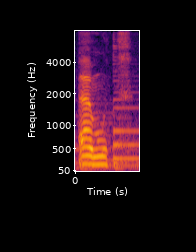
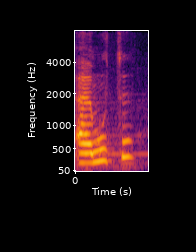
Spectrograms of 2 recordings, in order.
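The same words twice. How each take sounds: First: It is said flatly and without conviction. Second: It is said warmly and sincerely. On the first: The speaker does not really love the listener. The speaker calls it wrong. "porque eu estou na minha cabeça a dizer eu não te amo" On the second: The speaker really means the love. The speaker calls it right. "Eu posso dizer-te amo-te"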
